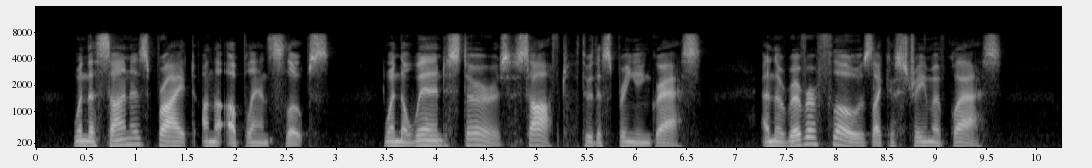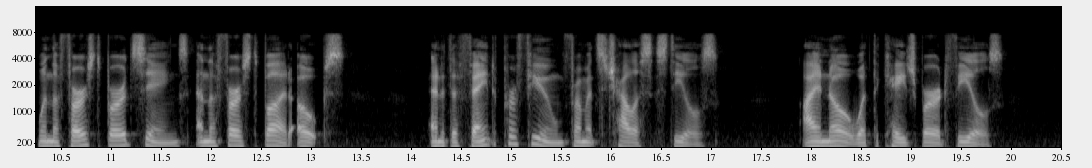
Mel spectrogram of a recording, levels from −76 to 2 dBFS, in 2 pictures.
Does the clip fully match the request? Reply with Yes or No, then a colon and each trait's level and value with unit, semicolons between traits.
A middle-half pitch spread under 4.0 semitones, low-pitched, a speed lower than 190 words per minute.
Yes: average, 3.3 semitones; low, 120 Hz; average, 150 wpm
